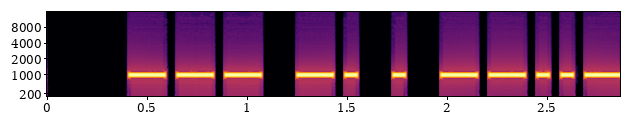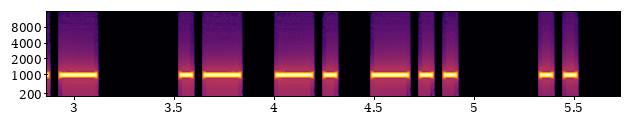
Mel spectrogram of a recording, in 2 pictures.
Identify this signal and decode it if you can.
Morse code, heard as a keyed tone, about 20 wpm, 1000 Hz. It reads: ONE, AND I
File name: 20wpm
